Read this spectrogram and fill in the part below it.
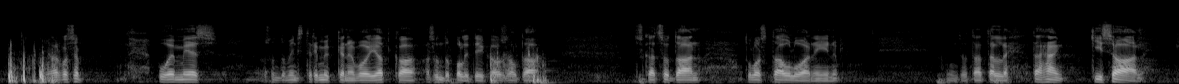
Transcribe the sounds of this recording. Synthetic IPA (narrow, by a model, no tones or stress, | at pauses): jɑɑrʋosep | puhemːies | ɑsunt̪ominist̪erimykːæneʋʋoijɑt̪kɑːɑsunt̪opolit̪iːkɑosɑlt̪ɑː | joskɑt̪sot̪ɑːnt̪ulost̪ɑuloɑniːn | niːnt̪uot̪ɑt̪ælːet̪æhæŋ | kisɑːn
